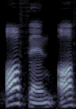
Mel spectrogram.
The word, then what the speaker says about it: often: Creative, colorful, and often, don't forget this T, you don't have to pronounce it. It's a silent T.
